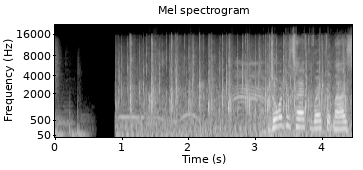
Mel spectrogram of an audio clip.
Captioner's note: crow applauds and cheers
